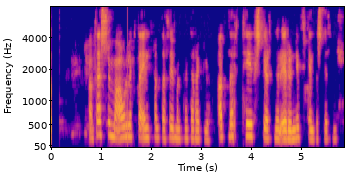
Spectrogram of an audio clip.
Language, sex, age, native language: Icelandic, female, 40-49, Icelandic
